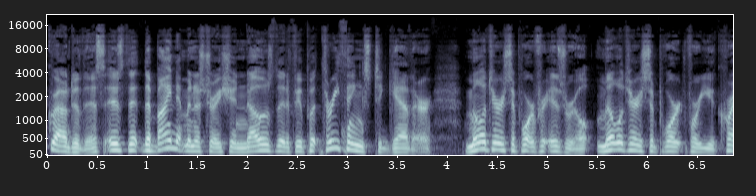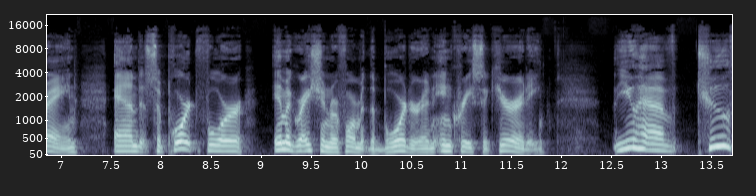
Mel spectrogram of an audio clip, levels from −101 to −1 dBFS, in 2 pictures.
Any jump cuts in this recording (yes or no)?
no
